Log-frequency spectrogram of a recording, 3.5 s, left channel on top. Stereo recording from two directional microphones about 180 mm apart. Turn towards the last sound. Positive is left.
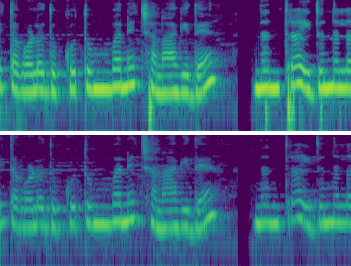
turn(degrees=45)  # may be behind; listen again after turning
